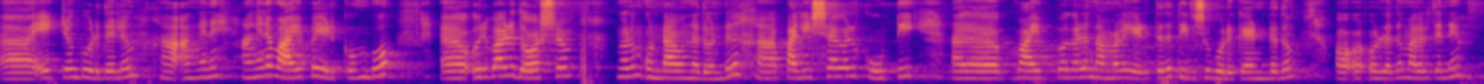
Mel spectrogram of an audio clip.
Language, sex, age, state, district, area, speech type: Malayalam, female, 18-30, Kerala, Pathanamthitta, rural, spontaneous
